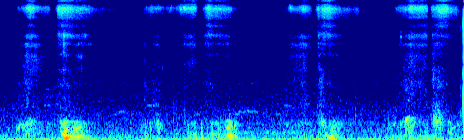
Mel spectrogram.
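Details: A sleeping pit bull-type dog snores with low rumbling breaths and faint wheezy whistles, about four breaths in nine seconds.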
